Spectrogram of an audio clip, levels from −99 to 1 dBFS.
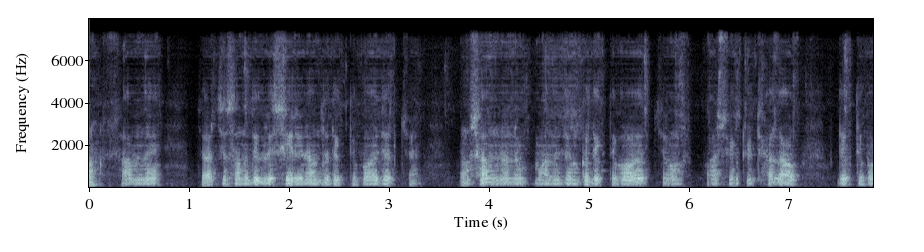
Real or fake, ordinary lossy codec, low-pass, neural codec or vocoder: fake; none; 7.2 kHz; vocoder, 22.05 kHz, 80 mel bands, HiFi-GAN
